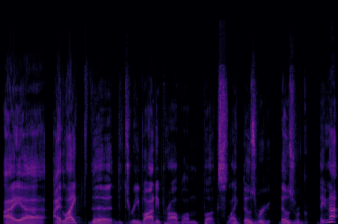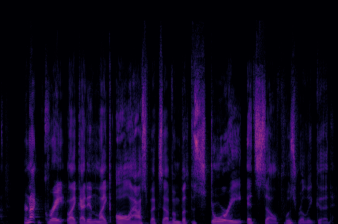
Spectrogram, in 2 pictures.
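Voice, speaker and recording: A man's voice: mid-range voice, expressive, normal speed, few pauses. A man in his thirties hosting a casual podcast conversation, chatty and opinionated, leaning on "like" and "you know". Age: 30s. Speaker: podcast host.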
